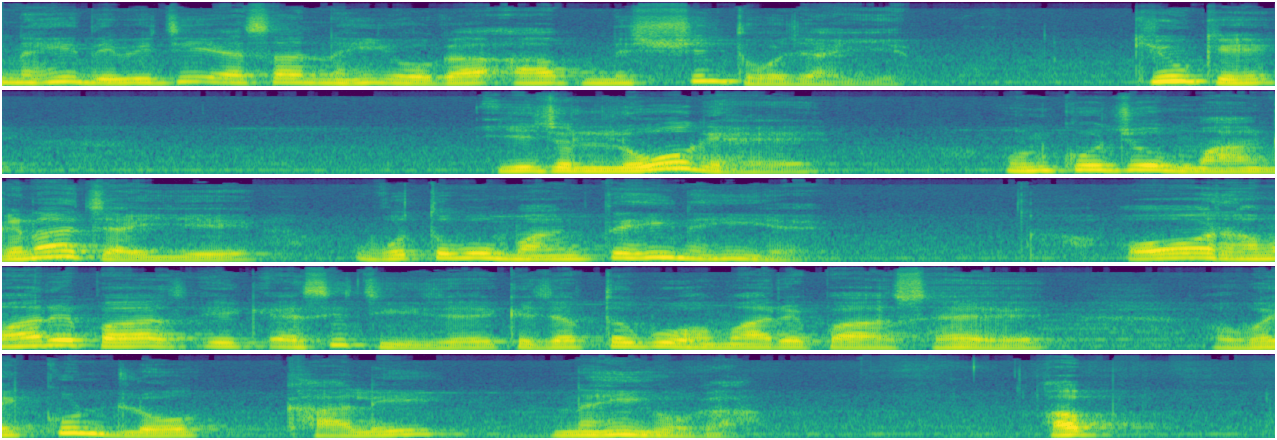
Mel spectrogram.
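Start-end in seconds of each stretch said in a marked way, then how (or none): none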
